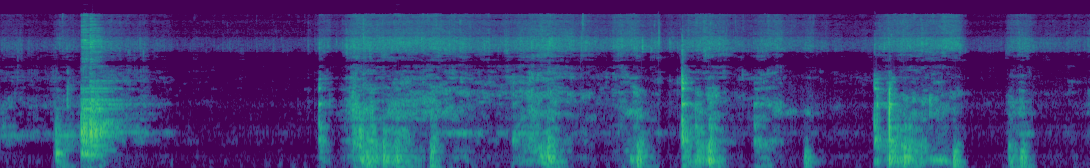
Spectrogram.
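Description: A potato, brinjal, tomato and dry fish curry being stirred in a pot, with repeated wet scrapes and clinks of a spoon against the metal in uneven bursts, close and clear, with a quieter pause early on.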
